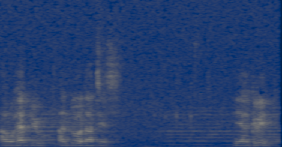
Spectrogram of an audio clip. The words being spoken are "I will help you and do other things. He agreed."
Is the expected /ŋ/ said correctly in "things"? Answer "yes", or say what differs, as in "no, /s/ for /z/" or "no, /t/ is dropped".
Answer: no, /ŋ/ is dropped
